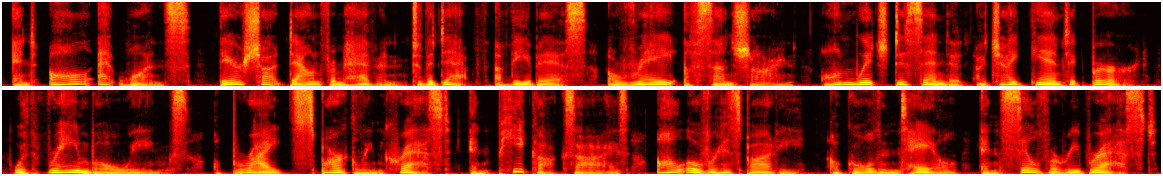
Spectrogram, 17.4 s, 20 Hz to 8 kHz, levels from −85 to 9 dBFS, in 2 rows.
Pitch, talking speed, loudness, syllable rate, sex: 130 Hz, 155 wpm, -19 LUFS, 4.0 syllables/s, female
